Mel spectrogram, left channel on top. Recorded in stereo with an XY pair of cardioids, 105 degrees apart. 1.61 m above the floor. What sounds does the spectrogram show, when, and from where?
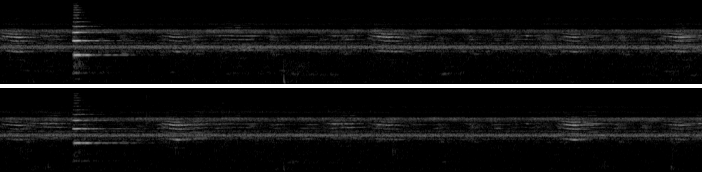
0.7 s a violin: 50° left, 1.3 m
